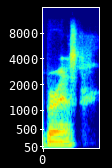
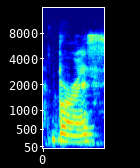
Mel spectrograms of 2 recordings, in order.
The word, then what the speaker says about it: Burress: you before we started is your last name pronounced or is it Burris Boris yeah okay so first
